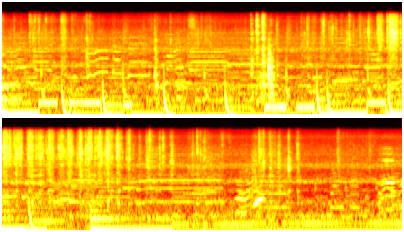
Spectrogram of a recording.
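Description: Background music, with the crackling and crinkling of a foil seasoning sachet being squeezed out over a pan of boiling water, sharpest about four seconds in and again for about two seconds from the middle.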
